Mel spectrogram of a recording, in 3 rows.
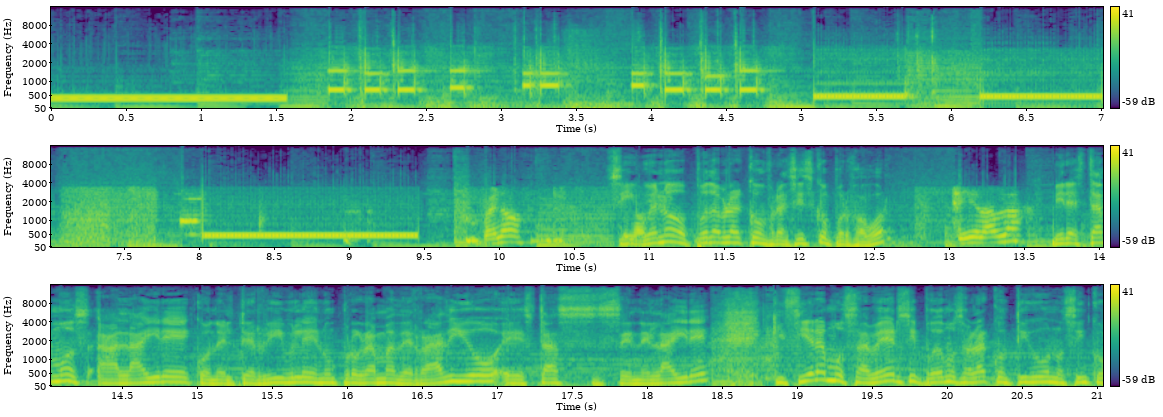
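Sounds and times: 
telephone dial tone: 0:00.0 - 0:02.2, 0:05.1 - 0:07.1, 0:07.9 - 0:09.5
touch-tone telephone dialing beeps: 0:00.0 - 0:07.0, 0:07.9 - 0:09.5
speech: 0:09.9 - 0:21.0.

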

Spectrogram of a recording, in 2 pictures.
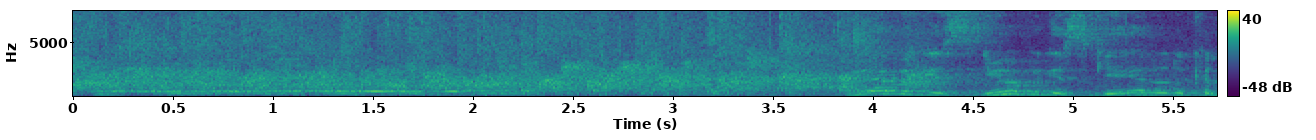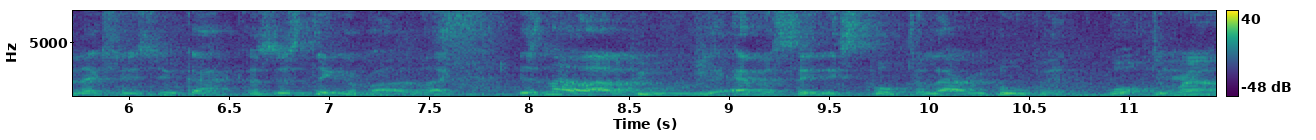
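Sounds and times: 
crowd applause: 0:00.0 - 0:04.4
speech: 0:04.3 - 0:11.4.

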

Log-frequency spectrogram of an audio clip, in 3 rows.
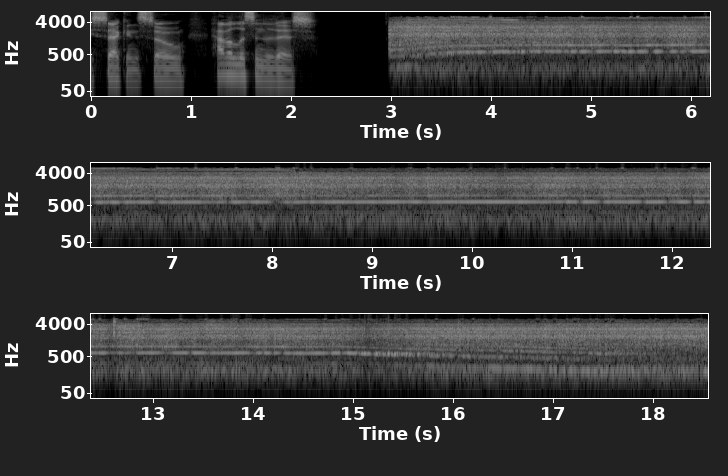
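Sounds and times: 
speech: 0:00.0 - 0:02.3
long drawn-out howl: 0:03.0 - 0:18.4.

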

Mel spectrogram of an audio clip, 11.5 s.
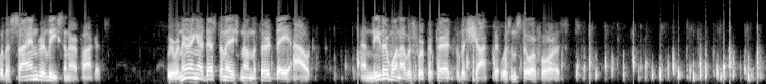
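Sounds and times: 
speech: 0:00.0 - 0:01.7, 0:02.5 - 0:04.8, 0:05.4 - 0:09.0
horses' hooves clip-clopping on the road during a long ride: 0:02.8 - 0:11.4.

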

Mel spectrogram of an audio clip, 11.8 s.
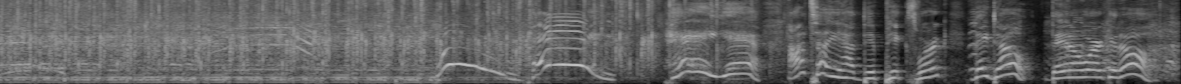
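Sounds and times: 
crowd whooping: 0:00.0 - 0:06.3
audience at a stand-up comedy show clapping: 0:00.0 - 0:08.1
speech: 0:08.3 - 0:11.8
laughter: 0:09.7 - 0:11.8.

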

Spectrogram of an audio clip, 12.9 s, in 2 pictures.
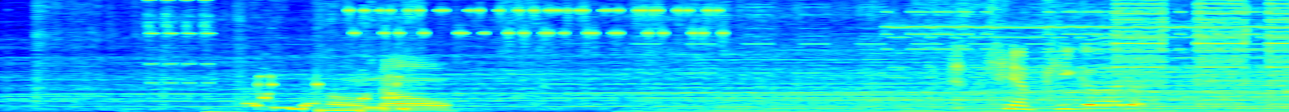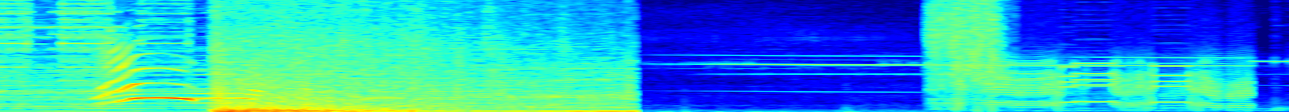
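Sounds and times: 
electronic robot beeps and bops: 0:00.7 - 0:03.8, 0:04.4 - 0:06.9
speech: 0:01.4 - 0:02.4, 0:05.0 - 0:06.0
noisy crashing burst: 0:07.5 - 0:09.6.

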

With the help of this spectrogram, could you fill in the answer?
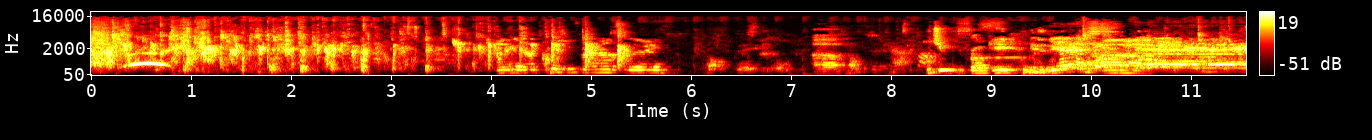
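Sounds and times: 
audience applause: 0:00.0 - 0:05.4, 0:10.6 - 0:11.5
speech: 0:04.2 - 0:05.9, 0:07.3 - 0:11.3.

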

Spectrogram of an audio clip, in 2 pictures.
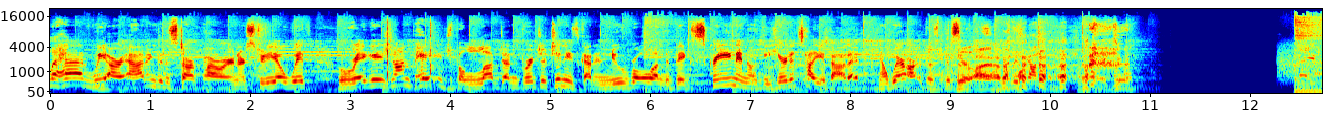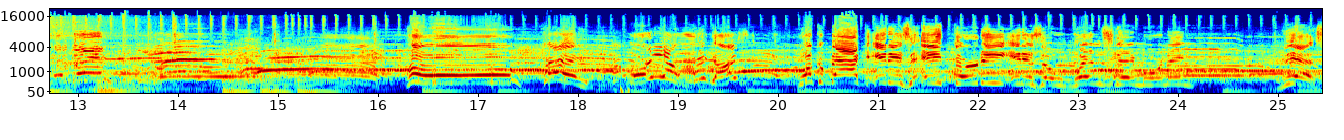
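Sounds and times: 
speech: 0:00.0 - 0:11.0
laughter: 0:09.2 - 0:11.0
large outdoor crowd cheering and whooping: 0:12.4 - 0:25.4.

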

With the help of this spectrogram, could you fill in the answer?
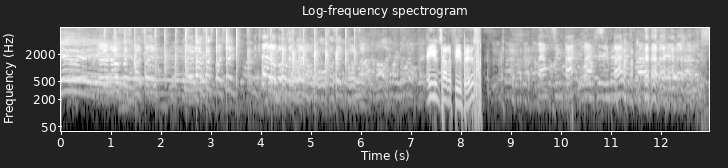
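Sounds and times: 
group of people whooping and cheering: 0:00.0 - 0:06.4
hands clapping: 0:00.8 - 0:06.1
speech: 0:07.3 - 0:08.5, 0:10.1 - 0:12.9
laughter: 0:08.5 - 0:12.9.

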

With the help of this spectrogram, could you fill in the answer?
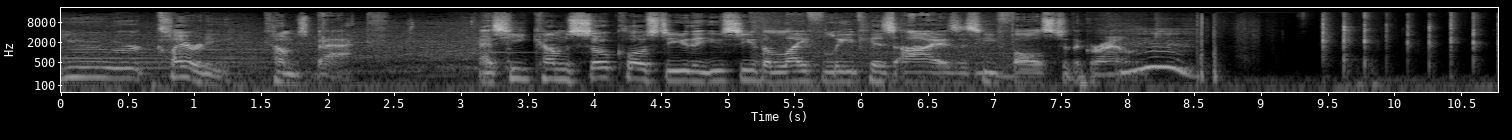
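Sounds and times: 
speech: 0:00.8 - 0:02.4, 0:03.1 - 0:08.6
person clapping: 0:09.4 - 0:10.7.

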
